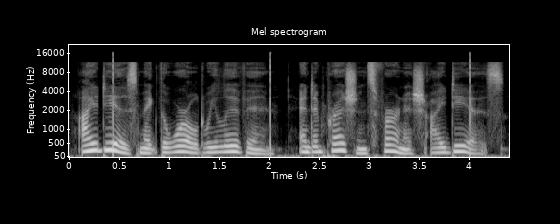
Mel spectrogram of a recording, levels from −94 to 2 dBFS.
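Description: Sharp, loud clicks snap through the speech at 0.44, 2.01 and 4.01 s: file header played as audio, where joined WAV pieces kept their headers and those bytes sounded as samples.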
